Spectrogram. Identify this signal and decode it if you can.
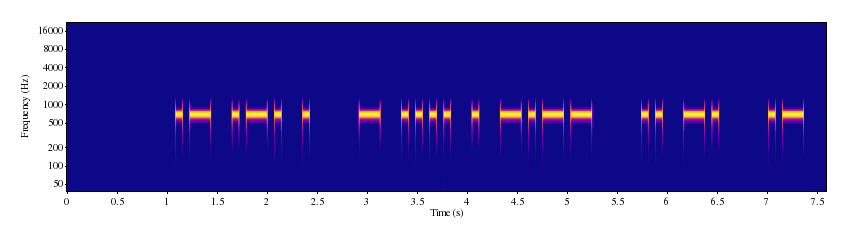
Morse code, heard as a keyed tone, about 17 wpm, 700 Hz. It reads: ARE THEY IN A
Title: Sentences from Top 1000 Words - Review Part 6 - 17wpm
